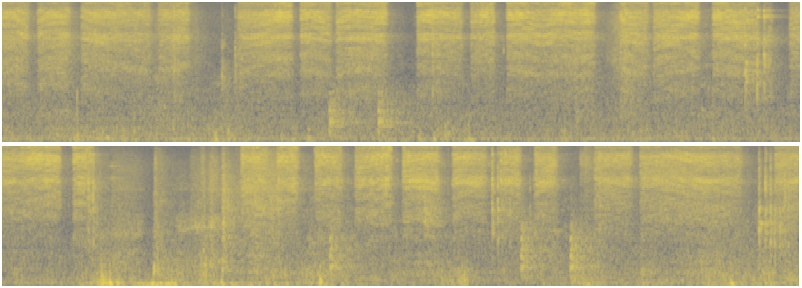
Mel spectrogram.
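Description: Masking tape being peeled off freshly painted car bodywork: a rasping, crackling rip in many short pulls with brief pauses between them.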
